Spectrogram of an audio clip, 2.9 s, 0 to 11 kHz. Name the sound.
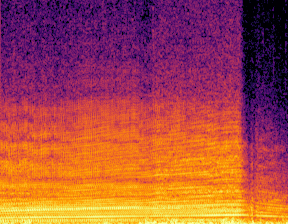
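BMW E92 M3 naturally aspirated V8 engine revving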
